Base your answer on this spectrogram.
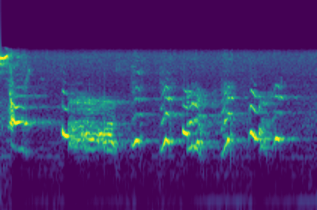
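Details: Treeing Walker Coonhounds Lady and Cooper in North Carolina, fired up on a coon skin: a drawn-out opening bawl, then short, ringing, bugle-like yelps with bending pitch, coming roughly every half second.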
